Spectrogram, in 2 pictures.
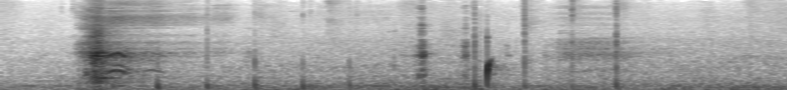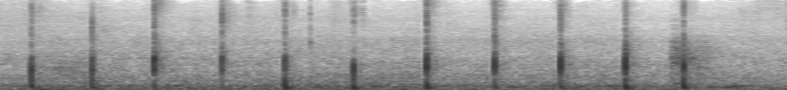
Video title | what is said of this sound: Reacting to Bon Appetit | sounds Hollow loaf number twoz there's more air pockets in there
